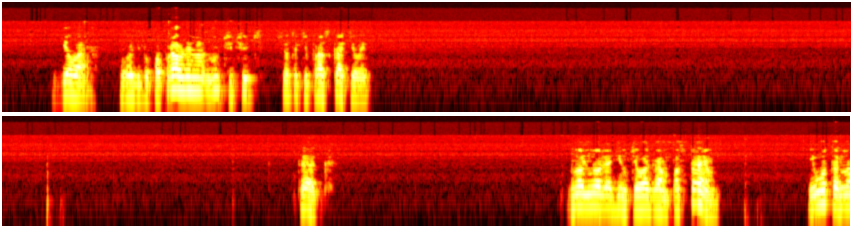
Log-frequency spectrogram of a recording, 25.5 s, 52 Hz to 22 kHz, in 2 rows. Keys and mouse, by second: 1.5-2.9 middle drag, 13.4 space, 17.1-21.1 drag, 21.5 space, 23.9 space.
